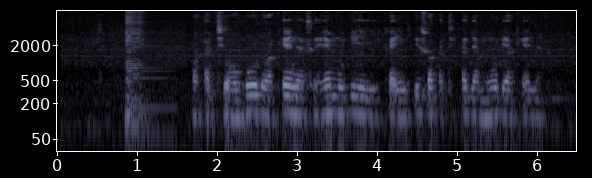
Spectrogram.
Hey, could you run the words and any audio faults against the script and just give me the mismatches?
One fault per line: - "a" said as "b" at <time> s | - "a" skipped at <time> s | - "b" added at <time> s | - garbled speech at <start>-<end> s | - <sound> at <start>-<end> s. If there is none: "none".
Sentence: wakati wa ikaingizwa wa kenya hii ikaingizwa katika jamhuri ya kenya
- thud at 0.8-1.5 s
- "ikaingizwa" said as "uhuru" at 2.2 s
- "sehemu" added at 3.1 s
